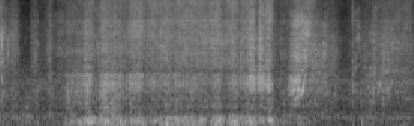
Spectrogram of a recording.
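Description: A crushed, glitter-covered block of solid, porous green floral foam is rotated in the hands while fingertips crush and dig into it. This gives a continuous crunchy, crackling rasp, like a zipper, with bright scratchy texture and brief louder bursts.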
